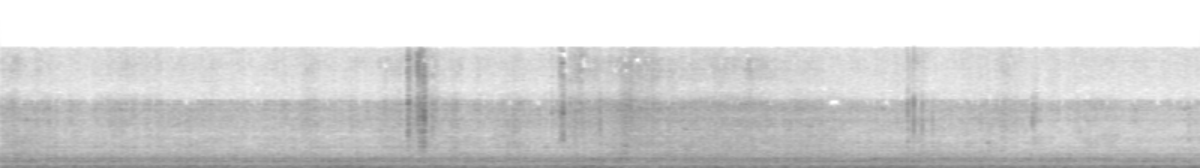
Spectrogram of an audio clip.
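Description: Car driving at road speed, steady engine and tyre road noise heard from inside the cabin.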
